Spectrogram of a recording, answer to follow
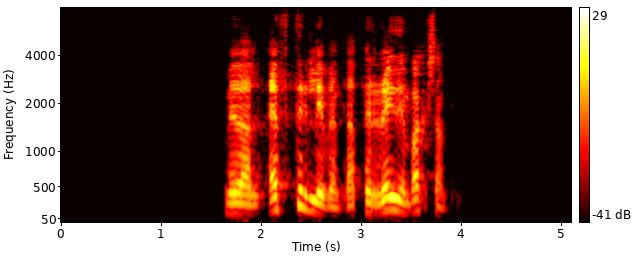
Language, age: Icelandic, 50-59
